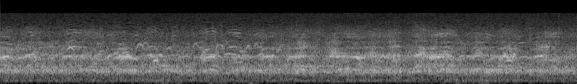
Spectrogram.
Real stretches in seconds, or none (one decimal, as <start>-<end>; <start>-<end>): 0.0-2.8; 4.4-5.3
